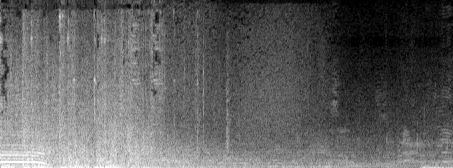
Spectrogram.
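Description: Ship cannons firing in a naval battle in Assassin's Creed Rogue: a loud booming volley at the start, rumbling and fading away, with shouted voices near the beginning.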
